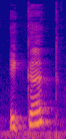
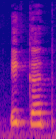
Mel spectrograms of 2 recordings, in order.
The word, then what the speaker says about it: Ikat: I as in it.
